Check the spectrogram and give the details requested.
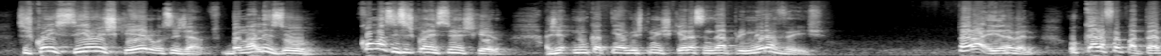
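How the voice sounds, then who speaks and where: Fast, high-voiced brash lecturer. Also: male voice. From Recife, Brazil. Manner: brash, joking, slangy and emphatic. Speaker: orthodontics lecturer. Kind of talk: casual lecture with anecdotes.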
